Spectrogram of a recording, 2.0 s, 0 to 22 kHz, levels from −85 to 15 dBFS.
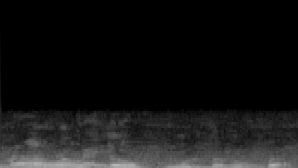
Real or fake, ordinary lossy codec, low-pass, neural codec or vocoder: real; none; none; none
